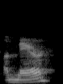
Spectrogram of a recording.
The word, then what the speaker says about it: amer: Once again, very similar to Averna, just a French-made Amaro, which they pronounce it Amer, one and the same, just meaning bitter.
